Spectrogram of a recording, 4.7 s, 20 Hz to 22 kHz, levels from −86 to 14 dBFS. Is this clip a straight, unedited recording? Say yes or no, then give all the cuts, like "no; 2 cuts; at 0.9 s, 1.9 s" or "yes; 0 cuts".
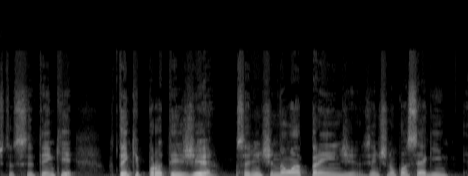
no; 1 cut; at 2.4 s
